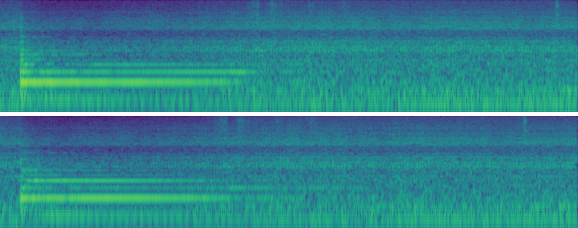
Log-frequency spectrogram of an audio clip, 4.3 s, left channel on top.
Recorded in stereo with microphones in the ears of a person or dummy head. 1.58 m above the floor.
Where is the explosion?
I don't hear an explosion.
